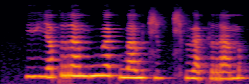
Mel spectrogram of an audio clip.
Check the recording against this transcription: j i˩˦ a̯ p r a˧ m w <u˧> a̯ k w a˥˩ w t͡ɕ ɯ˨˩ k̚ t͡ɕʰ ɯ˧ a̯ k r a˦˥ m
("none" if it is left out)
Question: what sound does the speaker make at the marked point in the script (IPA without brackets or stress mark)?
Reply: u˧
